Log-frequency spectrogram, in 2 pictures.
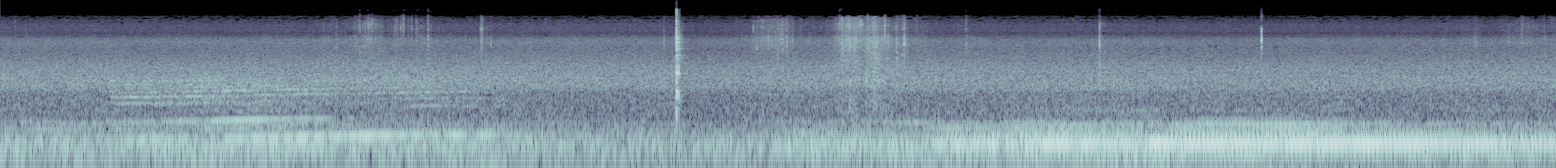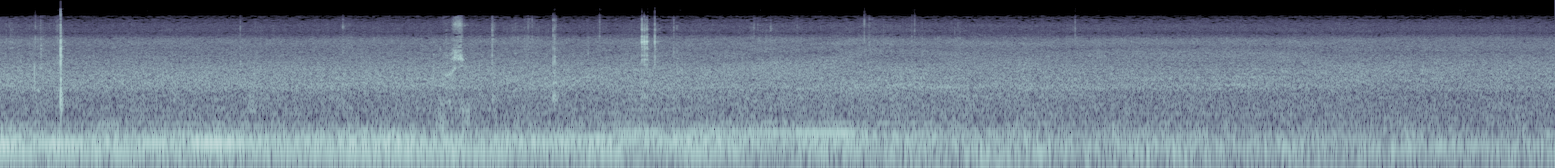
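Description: Low rumble of road traffic, with a vehicle passing that swells to its loudest around the middle and then fades. A few sharp clicks sound over it.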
